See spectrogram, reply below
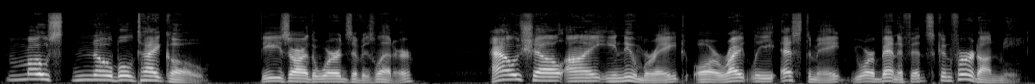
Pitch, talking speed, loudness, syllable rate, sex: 145 Hz, 130 wpm, -18 LUFS, 3.7 syllables/s, male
